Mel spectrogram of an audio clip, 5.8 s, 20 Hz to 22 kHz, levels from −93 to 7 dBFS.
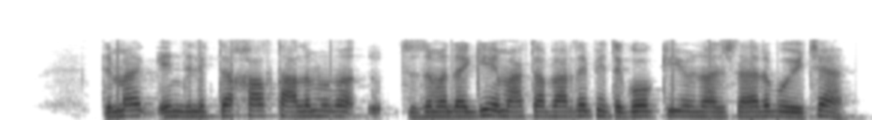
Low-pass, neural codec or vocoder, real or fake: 5.4 kHz; none; real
